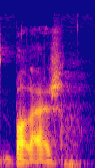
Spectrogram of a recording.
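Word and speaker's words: Balázs: for this It's Tricky can you tell how to pronounce it correctly yeah it's bolage okay perfect um thank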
